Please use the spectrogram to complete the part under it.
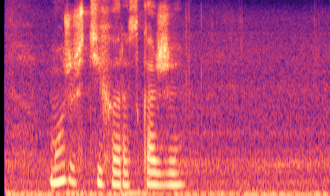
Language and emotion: Russian, neutral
